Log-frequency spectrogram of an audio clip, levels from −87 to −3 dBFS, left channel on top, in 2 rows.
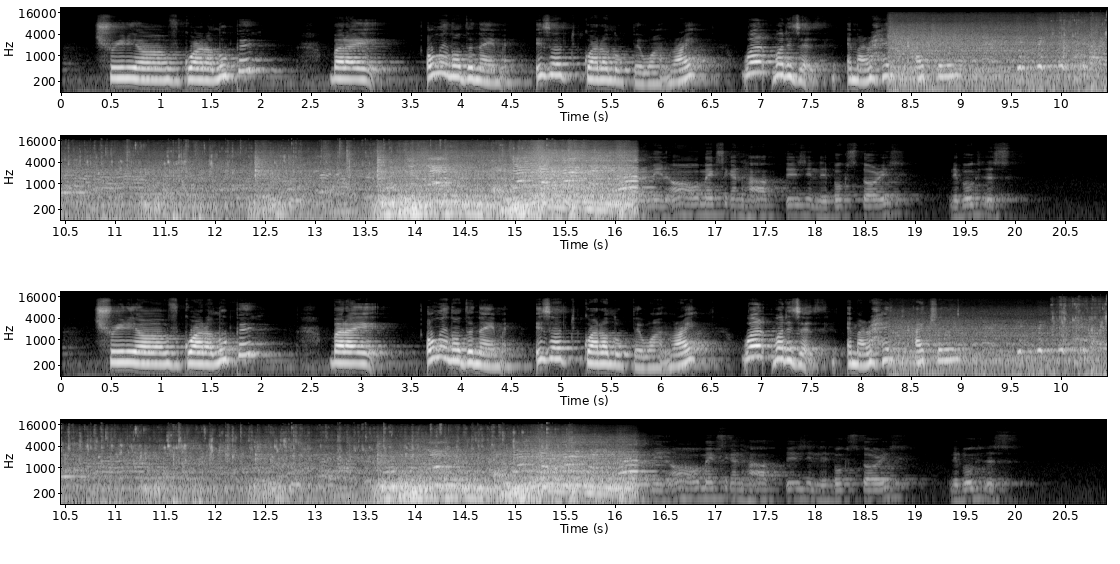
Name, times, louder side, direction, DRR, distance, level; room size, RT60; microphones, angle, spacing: voice 1, 0.4-2.0 2.7-3.2 3.6-6.5 6.8-7.6 7.9-9.0, right 2 dB, 30° right, 1.1 m, -20 dB
sound 1, 8.3-16.2, left 3 dB, 75° left, 0.9 m, -22 dB
sound 2, 9.9-15.6, right 1 dB, 5° right, 5.6 m, -34 dB
voice 2, 12.5-15.5 15.8-18.9 19.3-20.0, left 2 dB, 50° left, 3.4 m, -37 dB
29.5 x 15.0 x 6.3 m
head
